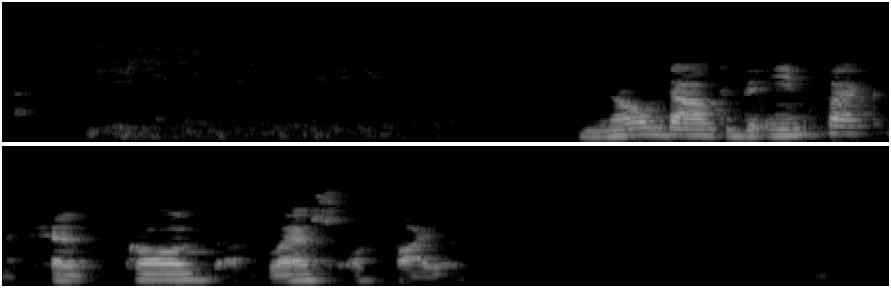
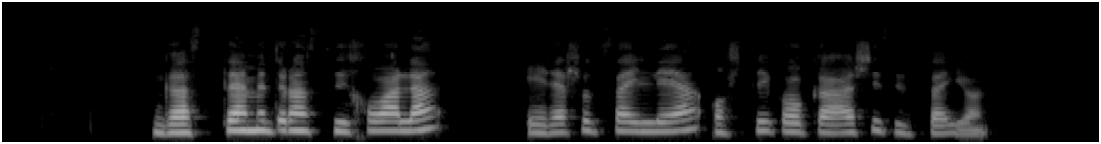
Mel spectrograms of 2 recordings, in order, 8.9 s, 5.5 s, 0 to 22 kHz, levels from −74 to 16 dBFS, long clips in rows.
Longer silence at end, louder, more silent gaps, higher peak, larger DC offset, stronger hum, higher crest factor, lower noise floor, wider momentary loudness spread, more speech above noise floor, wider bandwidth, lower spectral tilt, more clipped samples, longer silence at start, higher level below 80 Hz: first, 2.15 s vs 0.55 s; second, -29 LUFS vs -26 LUFS; neither; second, -10 dBFS vs -6 dBFS; neither; neither; about the same, 22 dB vs 22 dB; about the same, -76 dBFS vs -74 dBFS; first, 16 LU vs 13 LU; about the same, 48 dB vs 49 dB; second, 7 kHz vs 8.8 kHz; about the same, -6.5 dB/octave vs -6 dB/octave; neither; first, 2.9 s vs 0.75 s; first, -74 dBFS vs -80 dBFS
